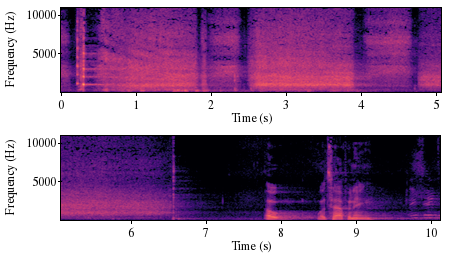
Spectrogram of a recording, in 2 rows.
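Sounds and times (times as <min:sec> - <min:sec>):
person blowing up a balloon with air leaking out: 0:00.0 - 0:06.7
speech: 0:07.8 - 0:09.4.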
